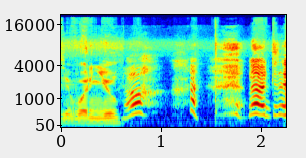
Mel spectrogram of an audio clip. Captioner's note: laughs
